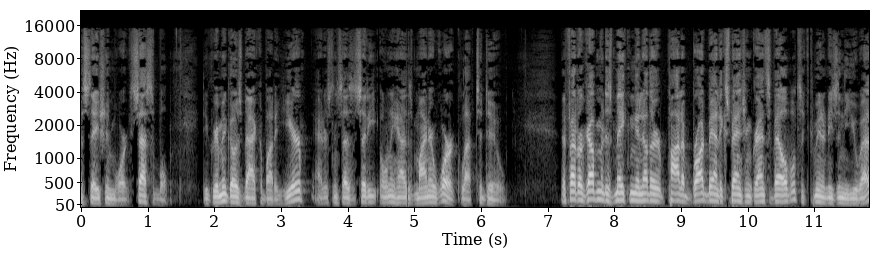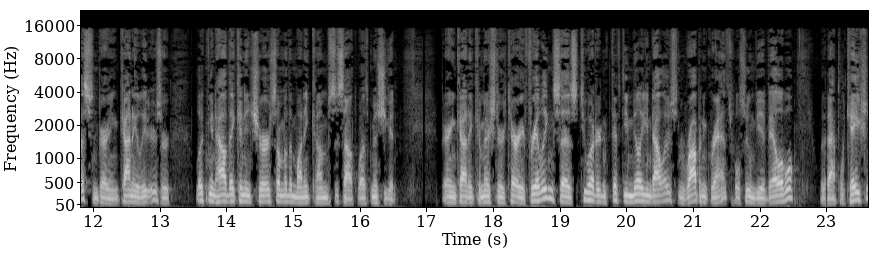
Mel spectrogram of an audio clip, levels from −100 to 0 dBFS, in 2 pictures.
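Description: Gaps at a join of encoded pieces interrupt this speech clip at 4.88 s (about 27 ms, after "says the city only"), 10.90 s (after "expansion grants available to"), 16.94 s and 22.98 s (after "will soon be available"), about 37 ms each, recurring every 6 s. Each separately encoded piece kept its start-up delay and padded final frame, leaving brief, smeared silences before the sound resumes where it stopped.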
